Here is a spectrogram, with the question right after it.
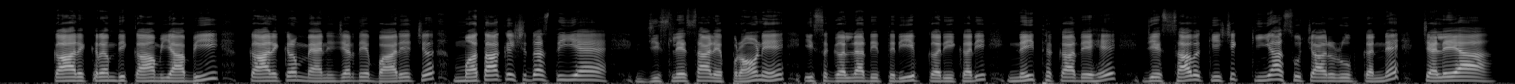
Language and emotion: Dogri, happy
